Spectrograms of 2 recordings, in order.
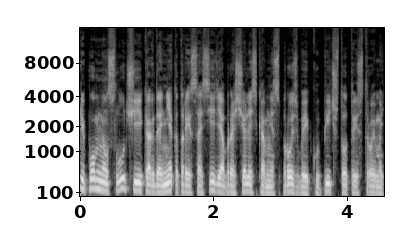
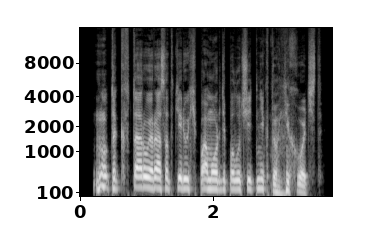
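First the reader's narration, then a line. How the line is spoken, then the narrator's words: Chuckling. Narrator (Russian): хохотнул Андрей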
